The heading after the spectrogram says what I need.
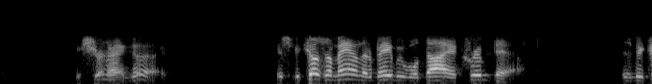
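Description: G.723.1 codec damage runs through the whole of this speech clip, from start to finish. The sound is held to a telephone band of roughly 300 Hz to 3.4 kHz, with nothing above 3.7 kHz, so it comes across muffled and thin. The heavy hoarseness and smeared consonants fit a very low bitrate of around 6 kbit/s: the codec's coarse, slowly updated voice model, working in 30 ms frames, cannot follow rapid changes.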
